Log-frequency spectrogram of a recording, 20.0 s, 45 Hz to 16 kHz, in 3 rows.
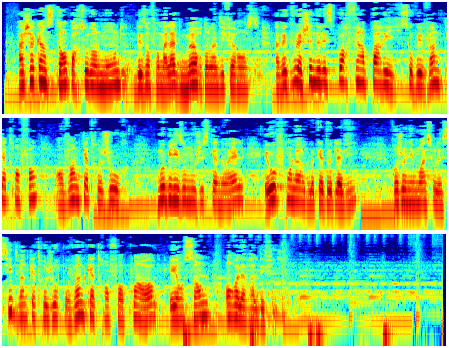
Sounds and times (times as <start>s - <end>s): Music: 0.0s - 20.0s
Speech: 0.2s - 12.0s, 12.6s - 17.7s.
